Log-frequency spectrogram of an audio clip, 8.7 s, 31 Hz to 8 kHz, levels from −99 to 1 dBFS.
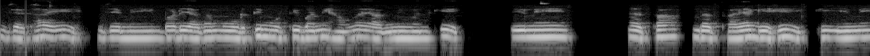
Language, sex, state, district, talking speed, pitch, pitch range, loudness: Chhattisgarhi, female, Chhattisgarh, Jashpur, 125 wpm, 195 Hz, 185-205 Hz, -31 LUFS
